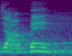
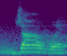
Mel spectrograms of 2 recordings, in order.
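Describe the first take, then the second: First: The middle consonant is a v sound. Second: The middle consonant is a w sound. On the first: "en su fonética ellos dicen Yahvé" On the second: "así suena Yahweh en su lenguaje de ellos"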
